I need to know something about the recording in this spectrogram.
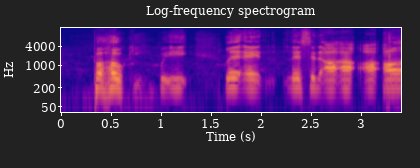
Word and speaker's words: Pahokee: we we know how to say it it's pooki pooki I got it I said it right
